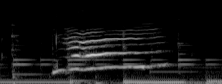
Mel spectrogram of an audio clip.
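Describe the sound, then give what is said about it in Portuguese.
A single drawn-out cat meow, rising slightly in pitch and lasting about a second, heard clearly over a low, steady background hum. “Obrigada! Irei sim, se você convidar o gato. Gato, gato, por favor, venha à minha festa.”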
